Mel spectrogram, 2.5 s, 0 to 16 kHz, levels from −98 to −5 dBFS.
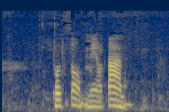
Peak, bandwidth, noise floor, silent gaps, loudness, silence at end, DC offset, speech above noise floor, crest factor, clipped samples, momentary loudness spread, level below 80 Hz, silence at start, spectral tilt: -4 dBFS; 11.5 kHz; -53 dBFS; none; -23 LUFS; 0.35 s; under 0.1%; 30 dB; 20 dB; under 0.1%; 10 LU; -58 dBFS; 0.8 s; -6.5 dB/octave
